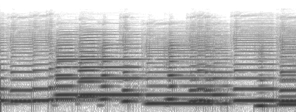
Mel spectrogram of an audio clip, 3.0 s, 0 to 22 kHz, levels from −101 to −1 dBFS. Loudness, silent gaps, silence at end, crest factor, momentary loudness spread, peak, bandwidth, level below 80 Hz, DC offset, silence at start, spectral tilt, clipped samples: -26 LUFS; none; 0 s; 12 dB; 3 LU; -12 dBFS; 12.5 kHz; -76 dBFS; under 0.1%; 0 s; -3.5 dB/octave; under 0.1%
